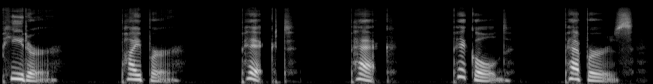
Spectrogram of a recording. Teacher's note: The only difference B has a voice. B P has no voice, just a little pop of air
